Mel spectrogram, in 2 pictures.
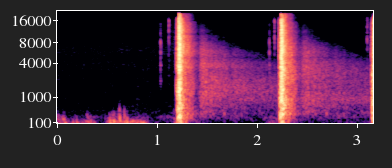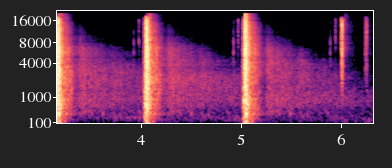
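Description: Five loud double-action shots from a Taurus Public Defender Poly revolver firing .45 Colt, spaced about a second apart at an outdoor range, each with a short echoing tail, followed by a faint click.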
